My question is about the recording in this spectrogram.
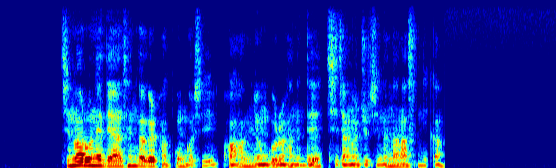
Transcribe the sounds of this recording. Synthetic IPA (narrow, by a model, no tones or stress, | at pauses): t͡ɕinɦwaɾone̞de̞ɦansʰe̞ŋɡaɡɯɭpak͈unɡʌɕʰikwaɦaŋjʌŋɡuɾɯɭɦanɯnde̞t͡ɕid͡ʑaŋɯɭt͡ɕud͡ʑinɯnanas͈ɯmɲik͈a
